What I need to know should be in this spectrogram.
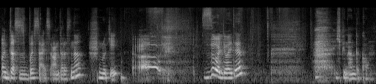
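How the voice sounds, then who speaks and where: Brief: woman vlogger, husky voice, rambling emotional chat at home. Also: fairly high pitch. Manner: chatty, rambling and emotional, laughs often. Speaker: crochet channel host. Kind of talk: casual vlog chat.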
